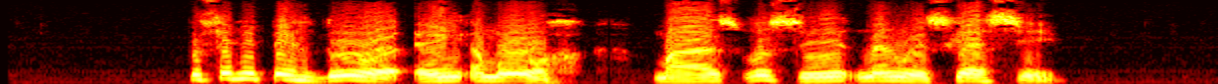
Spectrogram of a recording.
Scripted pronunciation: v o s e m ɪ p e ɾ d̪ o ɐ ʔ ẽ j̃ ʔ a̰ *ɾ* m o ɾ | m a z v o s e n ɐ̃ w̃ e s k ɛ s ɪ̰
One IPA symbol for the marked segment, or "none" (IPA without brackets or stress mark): none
